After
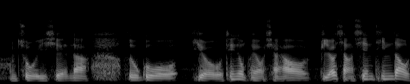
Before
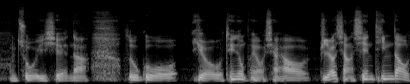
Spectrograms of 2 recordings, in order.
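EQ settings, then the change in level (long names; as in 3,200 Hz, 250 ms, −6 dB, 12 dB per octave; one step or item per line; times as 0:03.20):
moving average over 25 samples
high-pass filter 530 Hz 12 dB per octave
0.0 dB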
